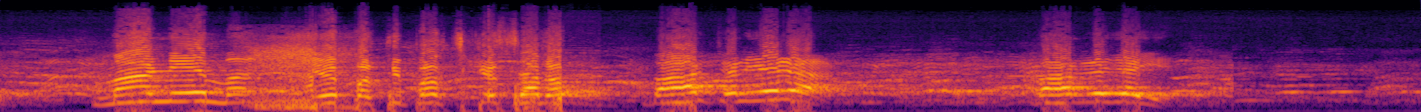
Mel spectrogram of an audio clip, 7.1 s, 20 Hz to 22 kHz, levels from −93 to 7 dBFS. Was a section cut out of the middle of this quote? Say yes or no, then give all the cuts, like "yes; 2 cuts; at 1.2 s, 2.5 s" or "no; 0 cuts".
yes; 1 cut; at 1.5 s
